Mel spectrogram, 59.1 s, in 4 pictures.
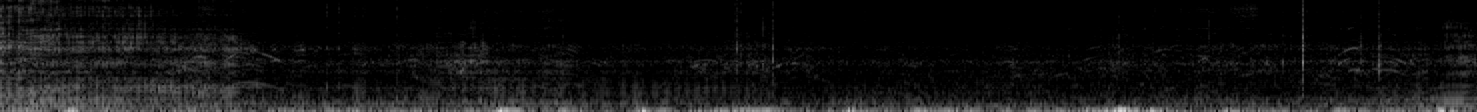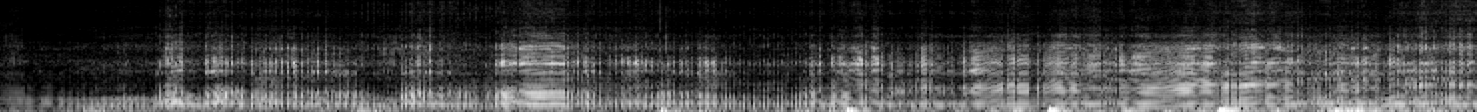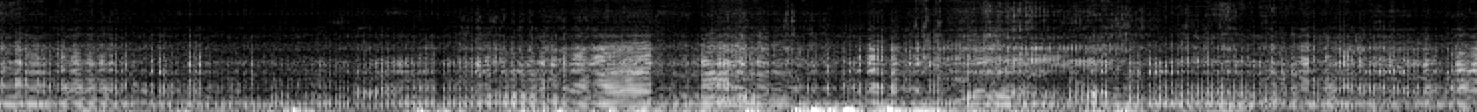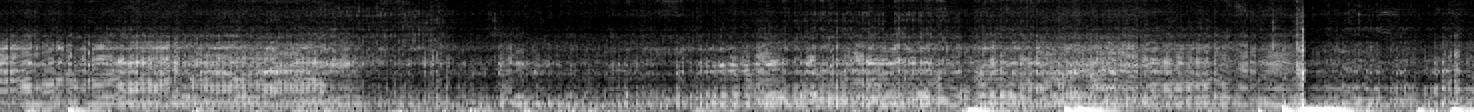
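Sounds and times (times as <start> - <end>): dirt bike engine revving: 0.0 - 2.6, 14.4 - 59.0.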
